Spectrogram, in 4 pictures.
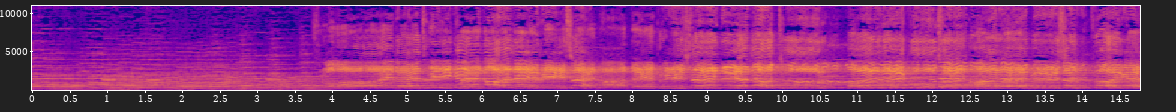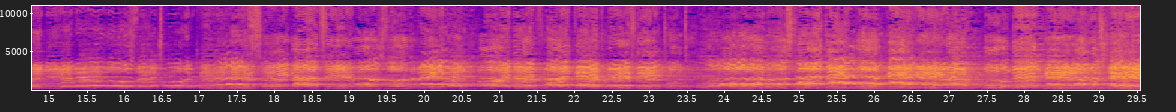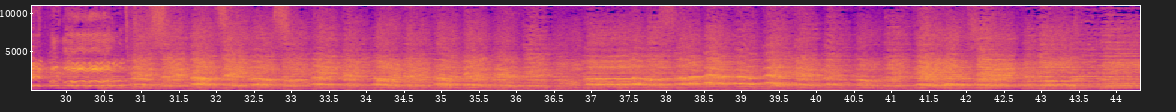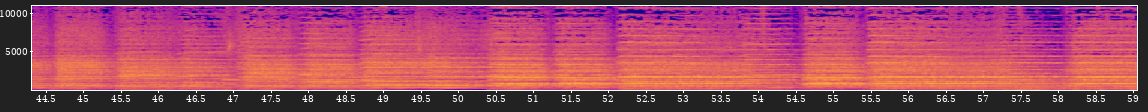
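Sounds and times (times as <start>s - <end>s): orchestra playing: 0.0s - 5.6s, 23.3s - 59.0s
operatic singing voices: 3.8s - 59.0s.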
